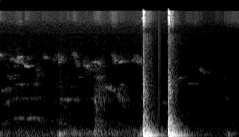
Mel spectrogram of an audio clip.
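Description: Two quick knocks on a door, about a quarter second apart, near the end.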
